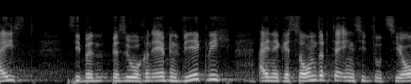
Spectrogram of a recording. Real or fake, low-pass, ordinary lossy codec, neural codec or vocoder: fake; 9.9 kHz; none; vocoder, 22.05 kHz, 80 mel bands, WaveNeXt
